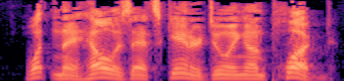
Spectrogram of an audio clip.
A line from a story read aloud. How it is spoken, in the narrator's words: the StateSec captain snapped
